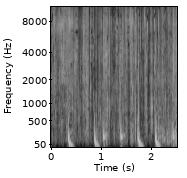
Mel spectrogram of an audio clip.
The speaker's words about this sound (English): A study found people actually change the way they eat in order to make their chip crunches louder. And many people also say they love the crinkly noise that a chip bag makes.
